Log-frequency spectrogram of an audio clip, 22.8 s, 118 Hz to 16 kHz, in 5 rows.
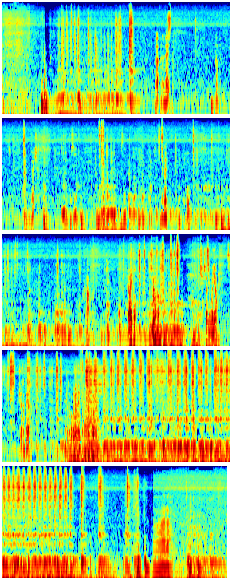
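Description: Metal parts and hand tools handled while a mudguard stay is bolted onto a Solex 3300 moped frame: scattered clicks and knocks, then about six seconds of fast, even clicking near the end.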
